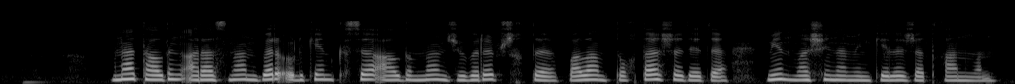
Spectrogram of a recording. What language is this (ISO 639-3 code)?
kaz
